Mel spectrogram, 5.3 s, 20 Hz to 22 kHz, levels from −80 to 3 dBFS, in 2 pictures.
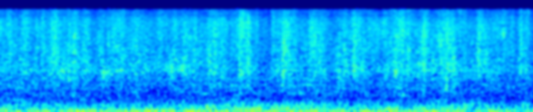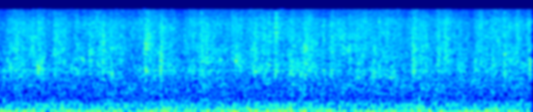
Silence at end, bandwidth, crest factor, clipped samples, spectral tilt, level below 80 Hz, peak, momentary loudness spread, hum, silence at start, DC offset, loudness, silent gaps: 0 s; 16.5 kHz; 16 dB; under 0.1%; -0.5 dB/octave; -44 dBFS; -16 dBFS; 1 LU; none; 0 s; under 0.1%; -31 LUFS; none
